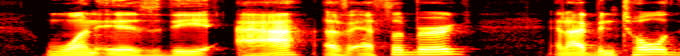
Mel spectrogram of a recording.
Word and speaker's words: Aethelburg: One is the A of Aethelburg, and I've been told that AE symbol is pronounced like A in cat, but then from Charles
